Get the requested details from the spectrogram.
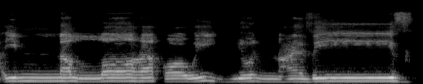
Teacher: bila kita baca huruf Zai ni kita baca Aziz bila berhenti eh nampak macam bunyi ada angin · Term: sirfir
